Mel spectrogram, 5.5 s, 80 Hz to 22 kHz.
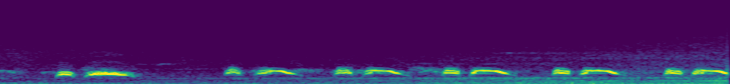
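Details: Adult spotted dove recorded 18 October 2021, cooing in a steady series: each phrase is a short low note followed by a longer, downward-slurred coo, repeated roughly every second over a low background hum.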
